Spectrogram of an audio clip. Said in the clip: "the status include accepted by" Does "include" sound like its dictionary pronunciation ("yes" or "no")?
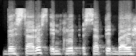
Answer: yes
